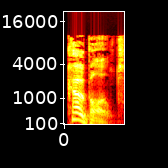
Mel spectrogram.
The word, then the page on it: cobalt: anglais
